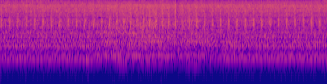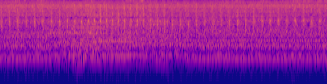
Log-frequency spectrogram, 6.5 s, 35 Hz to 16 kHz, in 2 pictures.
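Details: Hyundai Santa Fe 2.7, 2008, at steady idle with a sharp, fairly regular tapping about four times a second over the engine; an engine knock of undetermined cause.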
